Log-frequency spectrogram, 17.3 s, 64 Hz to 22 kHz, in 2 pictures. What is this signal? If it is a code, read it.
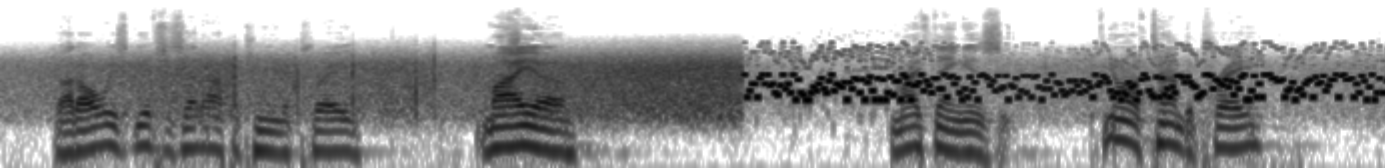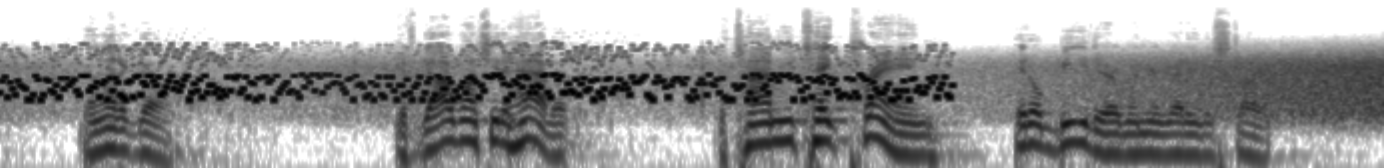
Multi-tone FSK (Olivia or MFSK type), about 1000 Hz wide, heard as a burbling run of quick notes, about 62.5 baud, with static crashes.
